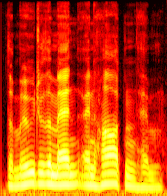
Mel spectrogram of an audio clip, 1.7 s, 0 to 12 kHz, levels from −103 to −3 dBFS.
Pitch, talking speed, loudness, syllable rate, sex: 120 Hz, 250 wpm, -14 LUFS, 6.6 syllables/s, male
